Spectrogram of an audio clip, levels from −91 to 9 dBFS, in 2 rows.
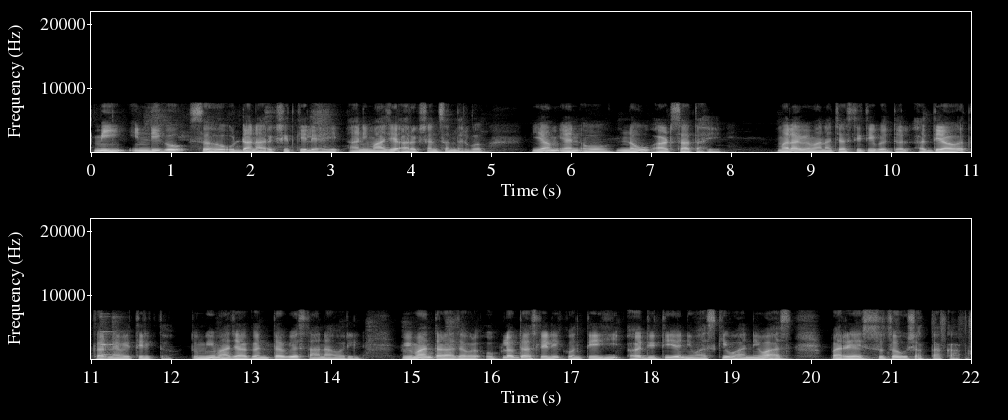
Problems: background sounds at intervals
